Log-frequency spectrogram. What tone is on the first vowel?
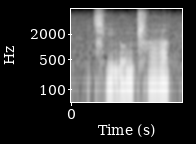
low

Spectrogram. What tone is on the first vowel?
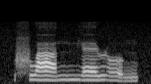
rising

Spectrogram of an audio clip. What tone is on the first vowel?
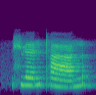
rising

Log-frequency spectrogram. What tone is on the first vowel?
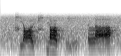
rising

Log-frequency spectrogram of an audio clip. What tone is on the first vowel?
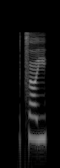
high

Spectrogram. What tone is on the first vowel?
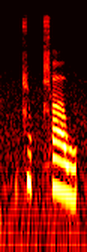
low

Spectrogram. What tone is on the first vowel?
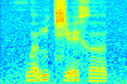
rising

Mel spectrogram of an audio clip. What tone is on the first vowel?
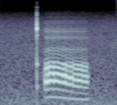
falling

